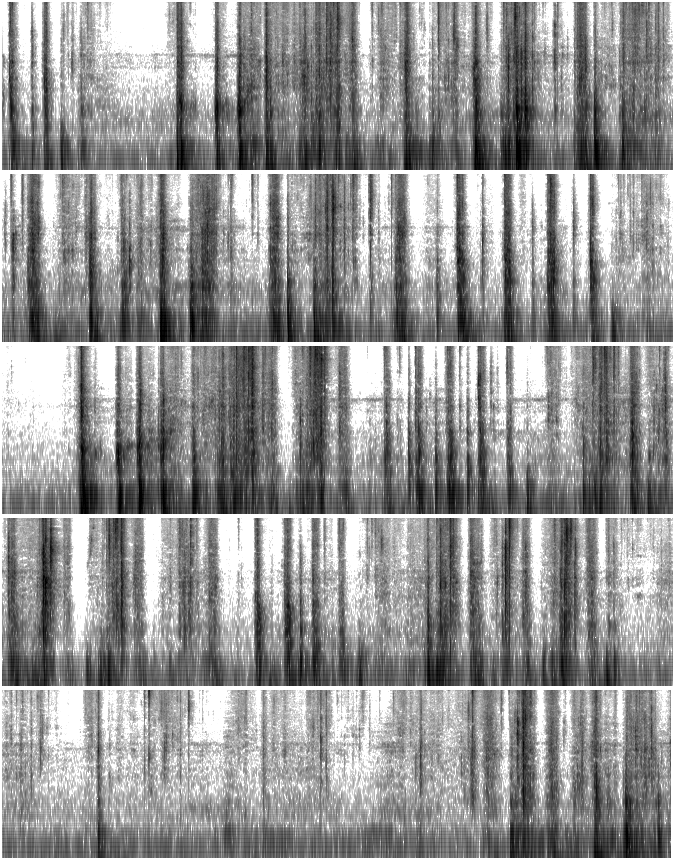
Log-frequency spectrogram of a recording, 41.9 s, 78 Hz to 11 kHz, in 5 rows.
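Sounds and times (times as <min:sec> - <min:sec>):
clicking and crinkling crackles: 0:18.4 - 0:41.9.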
